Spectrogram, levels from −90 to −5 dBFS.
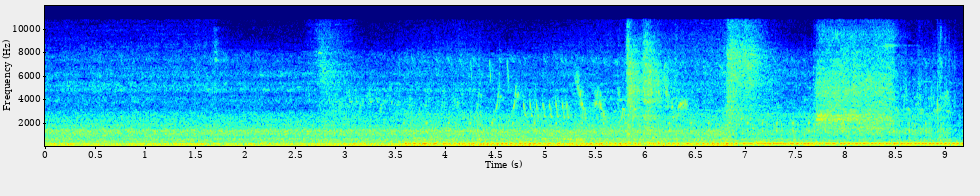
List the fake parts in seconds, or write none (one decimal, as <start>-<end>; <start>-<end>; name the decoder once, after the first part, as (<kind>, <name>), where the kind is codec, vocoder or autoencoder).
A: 1.6-2.2 (vocoder, Vocos); 5.2-6.5; 7.4-8.6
